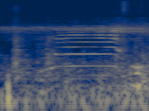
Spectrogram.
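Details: A young goat playing in a goat pen gives a single wavering, nasal bleat lasting just under a second.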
